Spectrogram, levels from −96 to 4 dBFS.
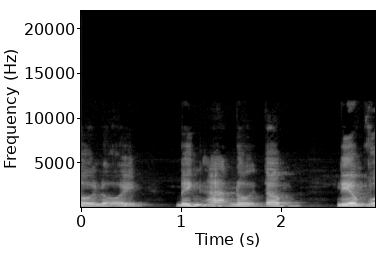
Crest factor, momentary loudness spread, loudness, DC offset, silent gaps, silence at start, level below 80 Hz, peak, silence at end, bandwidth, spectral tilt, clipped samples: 18 dB; 18 LU; -24 LUFS; under 0.1%; none; 0 s; -74 dBFS; -6 dBFS; 0 s; 9.4 kHz; -7 dB/octave; under 0.1%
